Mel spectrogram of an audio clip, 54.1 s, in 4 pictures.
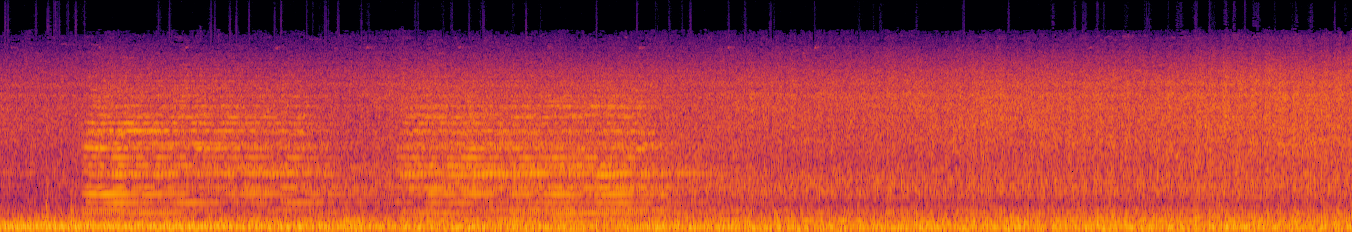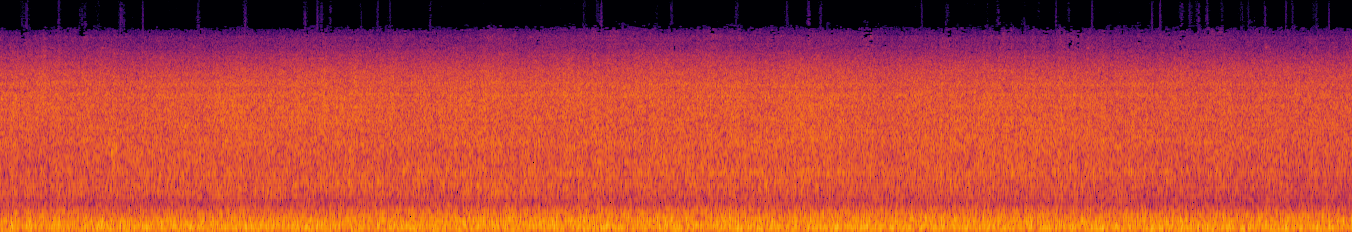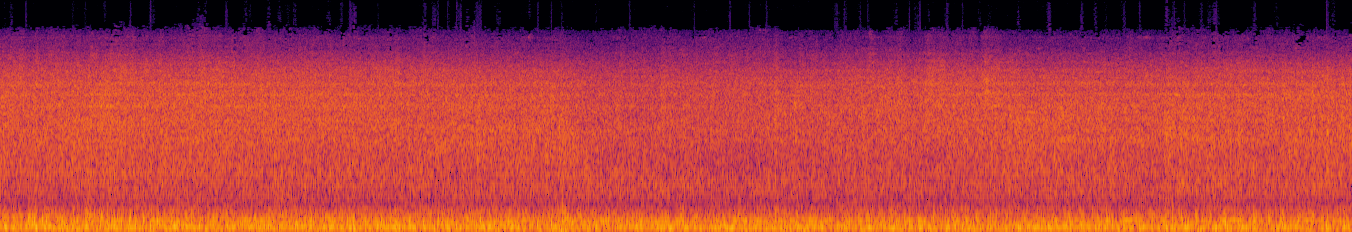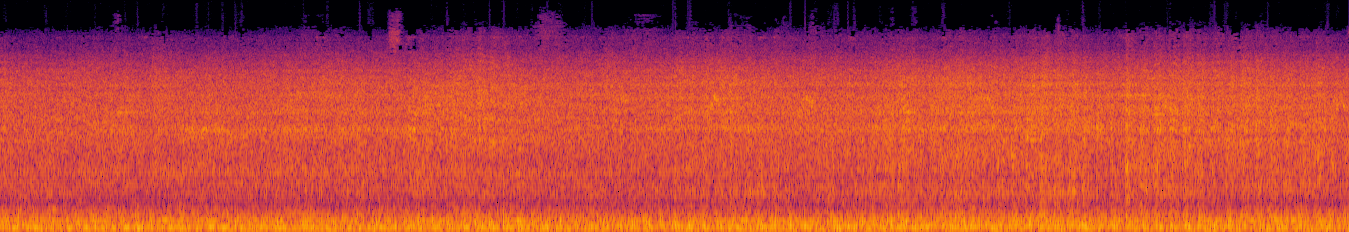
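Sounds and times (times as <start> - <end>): train rumbling past: 0.0 - 54.0
train horn blasts: 0.8 - 7.2.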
